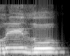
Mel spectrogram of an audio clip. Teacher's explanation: এখানে দেখেন জিহ্বাটা কোথায় দেখেছেন? জিহ্বার আগাটা উপরের দাঁতে, কিন্তু উপরের দাঁতের আগার সাথে যুক্ত হচ্ছে। জিহ্বাটা একটু কিন্তু বের হয়ে আছে, মুখের বাইরে না, মুখের মধ্যেই, কিন্তু এই দাঁত থেকে একটু বাড়িয়ে আছে জিহ্বাটা।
